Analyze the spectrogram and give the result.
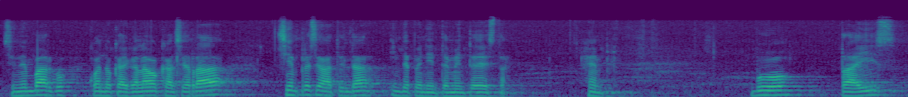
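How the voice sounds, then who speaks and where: A young man from Colombia reads out spelling rules and example words one by one, slow and deliberate like a class presentation. His voice carries a lingering reverb with a faint noise underneath. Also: mid-range voice, fairly even intonation, mellow, highs cut off. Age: young adult. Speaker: student presenter. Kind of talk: reading a grammar tutorial.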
